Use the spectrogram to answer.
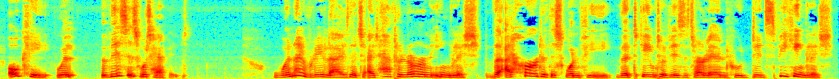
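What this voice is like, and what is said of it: Put-on Irish accent. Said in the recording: “your accent? ... me accent ... So that's why I have an Irish accent”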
